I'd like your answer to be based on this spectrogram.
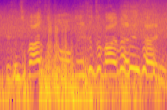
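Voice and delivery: loud and fast over roaring gusts; shouting over wind. Real, not acted. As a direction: raise your voice to beat the wind. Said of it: "Hope you can hear me over this wind".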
